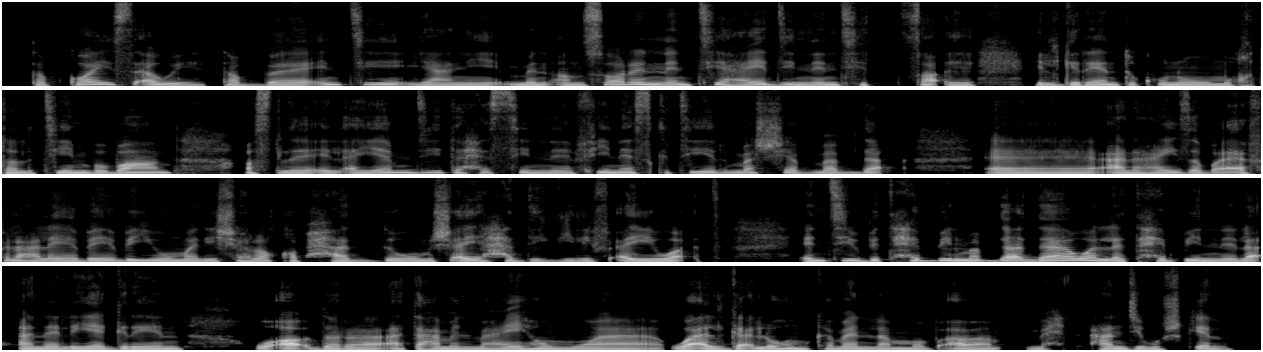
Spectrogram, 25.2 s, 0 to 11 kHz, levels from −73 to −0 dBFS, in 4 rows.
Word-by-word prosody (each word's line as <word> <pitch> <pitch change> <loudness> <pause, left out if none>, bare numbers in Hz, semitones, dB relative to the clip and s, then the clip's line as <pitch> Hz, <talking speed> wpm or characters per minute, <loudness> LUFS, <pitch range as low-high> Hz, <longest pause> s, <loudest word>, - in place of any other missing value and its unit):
طَب 175 -3 -4
كويس 220 +1 0
أوي. 175 -3 0
طَب 170 -2 -4
أنتِ 175 +6 -1
يعني 165 -5 -1
من 165 +1 0
أنصار 205 +7 0
إن 200 -4 +3
أنتِ 190 +3 -1
عادي 180 +1 0
إن 170 -1 +1
أنتِ 175 +2 0 0.2
تص - - -8
آآ 165 -4 +1 0.3
الجيران 165 +4 +1
تكونوا 180 -2 -1
مختلطين 160 +2 -1
ببعض؟ 185 +6 +3 0.4
أصل 170 +2 -3
الأيام 165 +6 0
دي 205 +1 -4
تحسي 195 0 -5
إن 160 -4 -3
فيه 185 +5 -3
ناس 185 -1 -2
كتير 190 -1 -4
ماشية 180 +4 -3
بمبدأ 175 +3 -2 0.5
آآ 150 -1 -1
أنا 160 +2 +2
عايزة 175 +2 0
أبقى 175 +2 0
أقفل 190 +6 0
عليَّ 170 0 0
بابي، 185 +2 0
وما 170 -3 +1
ليش 170 +4 -3
علاقة 170 +1 -2
بحد، 165 +1 -3
ومش 175 -2 -1
أي 175 +2 +3
حد 180 -2 -3
ييجي 160 +1 -6
لي 170 - -2
في - - -12
أي 160 +1 +3
وقت، 155 -1 -1 0.4
أنتِ 195 +4 0
بتحبي 200 +2 -1
المبدأ 200 -1 +3
ده، 200 +8 +4
والّا 215 -7 +4
تحبي 180 +3 -2
إن 170 -3 +1
لأ، 175 - +2
أنا 165 -1 +3
ليَّ 165 +2 +2
جيران، 160 +2 +2 0.4
وأقدر 165 0 +5
أتعامل 160 +2 +1
معاهم، 160 +2 +1
و 150 0 0 0.4
وألجأ 165 -1 +5
لهم 180 +2 +3
كمان، 160 0 0
لمّا 150 -2 0
أبقى 145 +1 0 0.2
محت 155 -2 -7
عندي 175 -1 +2
مشكلة؟ 150 -1 -3
170 Hz, 170 wpm, -24 LUFS, 160-185 Hz, 0.5 s, وأقدر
